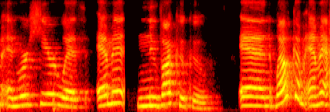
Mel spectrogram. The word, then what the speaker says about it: Navakuku: love your last name i want you to pronounce it and tell me what it means okay um my name is emmett novankuka my last name means snow feet or it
